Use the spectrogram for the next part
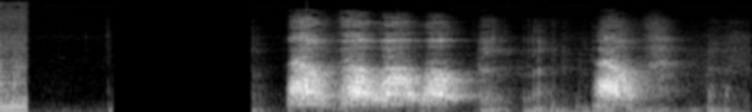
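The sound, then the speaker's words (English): A female puppy yaps in a quick burst of several high barks after a brief silence, then lets out one more bark a moment later, with no talking. “based solely on the fact that she's an adorable little puppy.”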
